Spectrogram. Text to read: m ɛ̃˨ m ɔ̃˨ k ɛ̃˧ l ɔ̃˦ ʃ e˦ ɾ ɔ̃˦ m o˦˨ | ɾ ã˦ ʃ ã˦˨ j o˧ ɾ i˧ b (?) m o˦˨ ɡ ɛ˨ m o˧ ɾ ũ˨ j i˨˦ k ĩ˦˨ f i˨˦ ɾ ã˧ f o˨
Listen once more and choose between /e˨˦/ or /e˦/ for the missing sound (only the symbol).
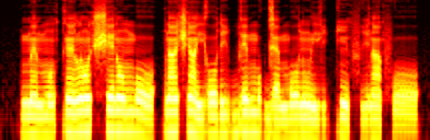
e˦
